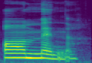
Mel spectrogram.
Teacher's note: on utilise la voyelle nasale en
